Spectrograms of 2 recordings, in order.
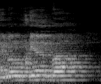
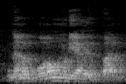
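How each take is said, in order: First: It is said forcefully, as a refusal. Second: It is said softly, as helplessness.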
